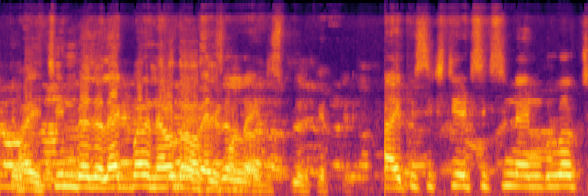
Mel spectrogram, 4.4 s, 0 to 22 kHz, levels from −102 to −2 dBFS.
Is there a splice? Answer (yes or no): yes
